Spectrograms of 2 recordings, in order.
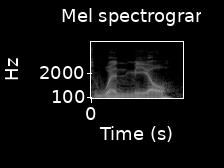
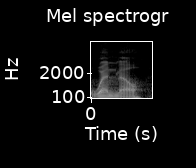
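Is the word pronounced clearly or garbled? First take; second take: garbled; clearly. First: The word is pronounced in a garbled way. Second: The word is pronounced in the standard way. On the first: The speaker calls it wrong. "if I don't think about it and I just say it comes out" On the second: The speaker calls it right. "I can say it right"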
